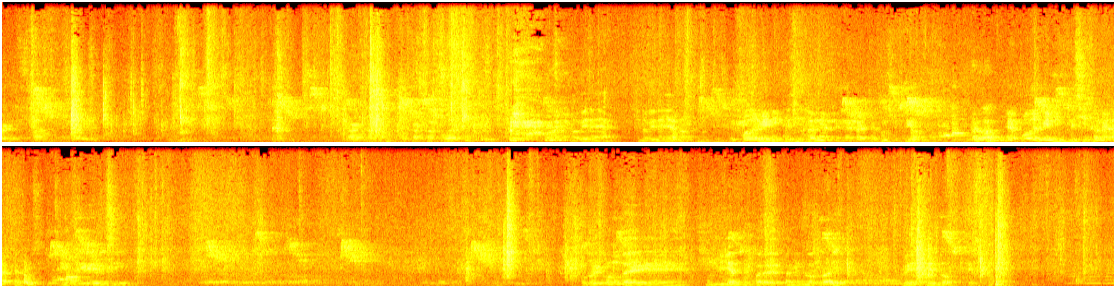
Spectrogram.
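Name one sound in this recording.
A man speaks calmly to a small group.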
